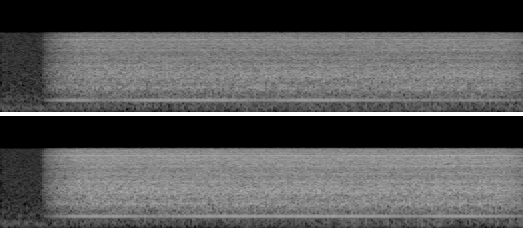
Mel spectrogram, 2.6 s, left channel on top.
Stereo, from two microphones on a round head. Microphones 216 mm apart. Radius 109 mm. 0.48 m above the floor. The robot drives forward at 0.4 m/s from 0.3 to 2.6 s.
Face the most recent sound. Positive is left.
No sound to turn to.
